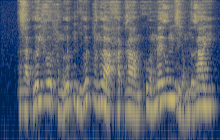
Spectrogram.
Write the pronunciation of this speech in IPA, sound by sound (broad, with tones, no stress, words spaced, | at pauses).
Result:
za˨˩t̚lə˧jvəː˧ fə̰˧˨nlə˦˥p̚ ŋi̤˨˩lə˦˥p̚və˨˦nla̰ː˧˨ ha˨˩k̚ɣaː˧˩m hu˧˩ə̯mɛ˨˦ɣo˧ŋ zi˧˩ə̯mḭ˧˨ə̯ɣa˧j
